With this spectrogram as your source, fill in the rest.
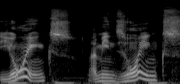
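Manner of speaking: high voice cracking upward. Speaker says the only voice they can do, then does Shaggy voice with voice crack. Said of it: "The only voice I can do is crack my voice".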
